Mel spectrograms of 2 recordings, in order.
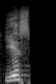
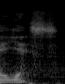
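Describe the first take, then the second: First: It sounds polite and acknowledging. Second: It sounds sarcastic and dismissive. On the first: The speaker sincerely agrees. "The first time is polite, acknowledging" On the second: The speaker does not really agree and wants the other gone. "The second one is sarcastic"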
